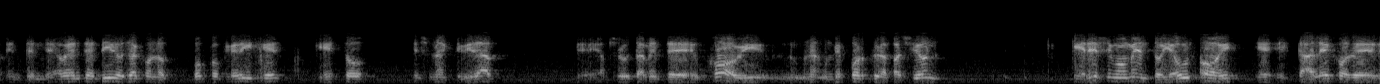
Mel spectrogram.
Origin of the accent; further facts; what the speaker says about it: Arteaga, Santa Fe, Argentina; nunca paró la actividad en ese pequeño pueblo, que es mi pueblo, que es Arteaga.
